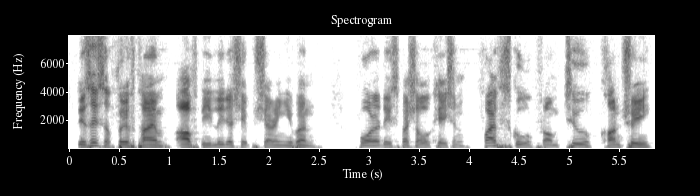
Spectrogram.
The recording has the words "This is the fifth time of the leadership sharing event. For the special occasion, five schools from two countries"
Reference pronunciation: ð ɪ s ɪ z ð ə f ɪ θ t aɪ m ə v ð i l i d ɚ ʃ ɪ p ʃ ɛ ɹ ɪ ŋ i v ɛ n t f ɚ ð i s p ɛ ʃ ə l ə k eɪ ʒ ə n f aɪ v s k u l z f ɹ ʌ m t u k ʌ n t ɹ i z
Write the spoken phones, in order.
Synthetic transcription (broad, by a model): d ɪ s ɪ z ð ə f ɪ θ t aɪ m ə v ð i l i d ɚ ʃ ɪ p ʃ ɛ ɹ ɪ ŋ i v ɛ n t f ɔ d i s p ɛ ʃ ə l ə k eɪ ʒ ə n f aɪ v s k u l f ɹ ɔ m t u k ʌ n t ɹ i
